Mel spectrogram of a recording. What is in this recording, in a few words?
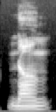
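"neng2", Mandarin Chinese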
